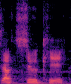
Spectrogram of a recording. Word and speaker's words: Atsuki: Wait, I actually don't know how to Is it Oski? It's Atsuki, but we we keep saying they don't know how to pronounce his name.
